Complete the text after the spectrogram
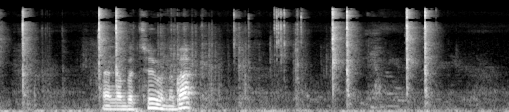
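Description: A ratchet wrench clicks and clanks against metal parts.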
